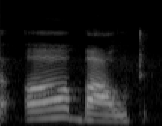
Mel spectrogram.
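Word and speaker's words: about: यहाँ पर ए के ऊपर ज़्यादा स्ट्रेस नहीं पड़ता, एक तरीके से हम ए जो है हम ए को अलग हिस्से में बांट सकते, अ फिर बाउट, फिर देखें इस वाली स्पेलिंग को अ फिर गेन, ये देखिए इसको अ फिर गो, अ फिर राउंड, अ फिर लोन, इस तरीके से ऐसा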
